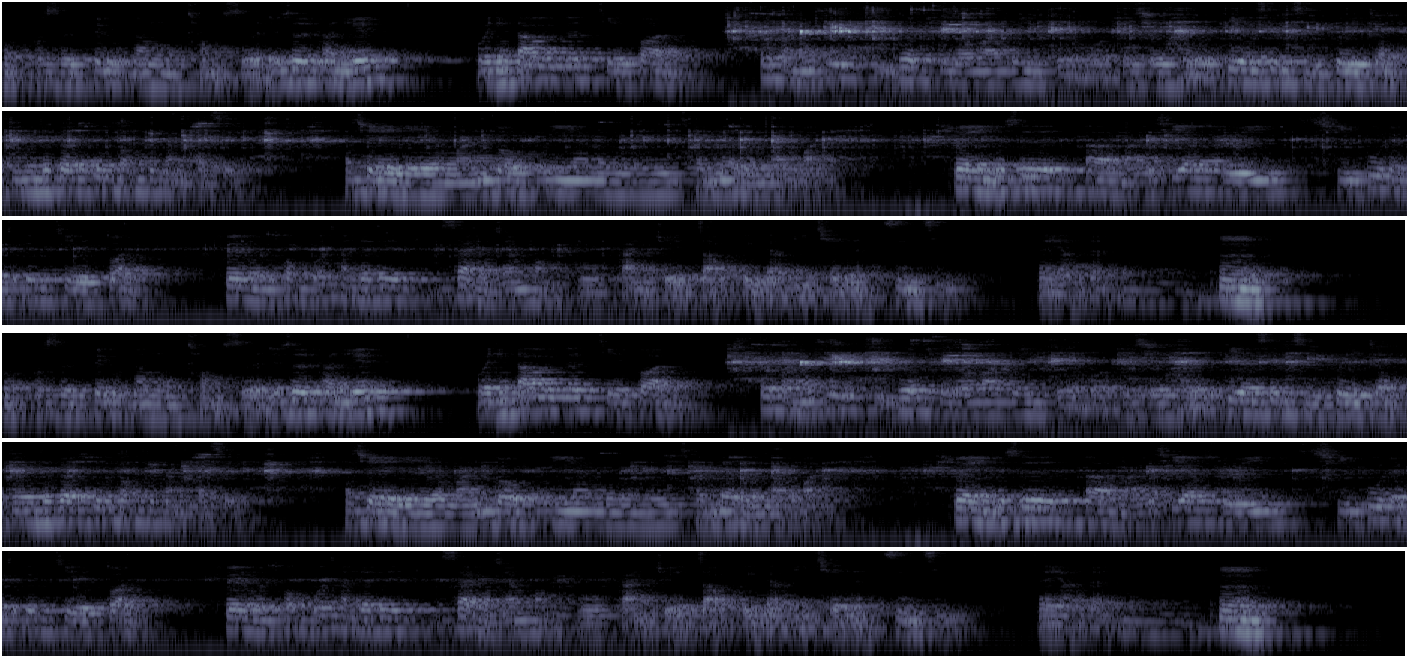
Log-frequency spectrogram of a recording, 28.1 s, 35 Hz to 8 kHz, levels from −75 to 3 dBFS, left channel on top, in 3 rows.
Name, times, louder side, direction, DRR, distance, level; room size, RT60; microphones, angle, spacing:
voice 1, 0.0-2.6 3.2-4.6 5.0-11.0 11.6-14.9 15.6-19.7 20.2-25.1 25.6-26.2 26.8-27.1, equal, ahead, -2 dB, 3.2 m, -41 dB
sound 1, 4.8-23.1, left 3 dB, 40° left, 3.1 m, -43 dB
voice 2, 15.9-17.1 26.1-27.1, right 1 dB, 50° right, 1 dB, 2.0 m, -56 dB
11.5 x 8.9 x 7.5 m, 0.99 s
head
